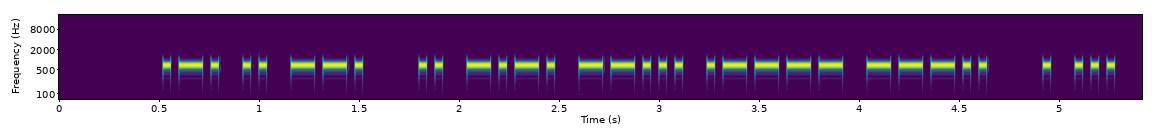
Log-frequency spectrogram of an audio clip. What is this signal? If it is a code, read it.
Morse code, heard as a keyed tone, about 30 wpm, 700 Hz. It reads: RIG IC718 ES
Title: Practice QSO - Exchange 2 - Info - 30wpm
